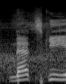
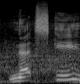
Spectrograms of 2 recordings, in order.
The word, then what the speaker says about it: Netsky: But yeah, I love that name, Netsky, for a goalie. It rhymes with Gretzky and the name Netsky, and he's a goalie.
